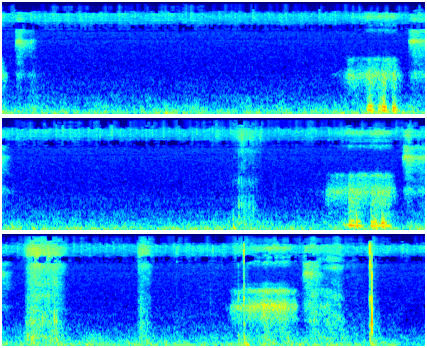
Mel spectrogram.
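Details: Hana, a one-year-old black female Pomeranian, snoring in her sleep: soft breathy snores roughly every four seconds, each a short rasping burst with a hissy upper edge, over a quiet room hum.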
